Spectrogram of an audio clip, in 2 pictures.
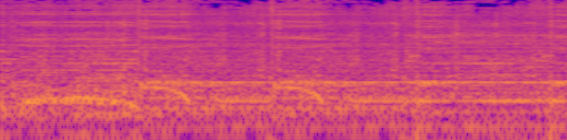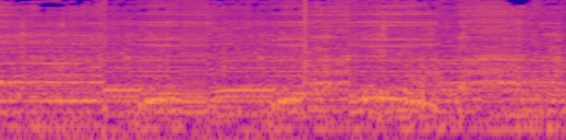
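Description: Experimental electronic synthesizer drone: a dense low rumble under held tones, with swooping pitch arcs that rise and fall again, repeating about once a second.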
